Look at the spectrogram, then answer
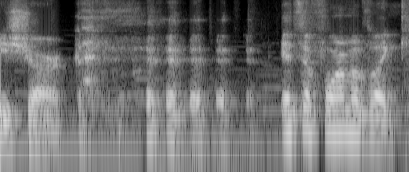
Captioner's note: laughs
